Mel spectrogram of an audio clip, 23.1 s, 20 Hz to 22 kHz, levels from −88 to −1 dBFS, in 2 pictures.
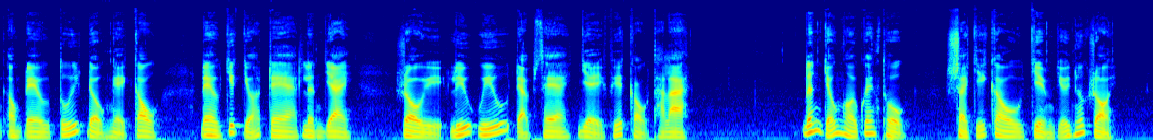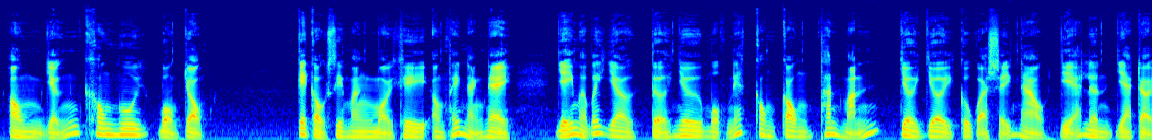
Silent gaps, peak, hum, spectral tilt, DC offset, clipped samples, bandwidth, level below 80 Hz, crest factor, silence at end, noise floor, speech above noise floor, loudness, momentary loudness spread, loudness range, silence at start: none; -8 dBFS; none; -5.5 dB/octave; under 0.1%; under 0.1%; 18 kHz; -54 dBFS; 24 dB; 0 s; -65 dBFS; 35 dB; -31 LUFS; 6 LU; 2 LU; 0.05 s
